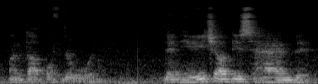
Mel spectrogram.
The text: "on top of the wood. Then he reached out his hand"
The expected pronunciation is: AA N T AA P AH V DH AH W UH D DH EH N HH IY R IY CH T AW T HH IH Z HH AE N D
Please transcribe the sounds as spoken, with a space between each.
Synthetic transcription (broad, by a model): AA N T AA P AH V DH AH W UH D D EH N HH IY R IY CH AW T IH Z HH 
